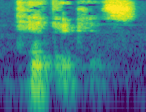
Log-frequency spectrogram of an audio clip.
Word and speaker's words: Tychicus: Tychicus.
